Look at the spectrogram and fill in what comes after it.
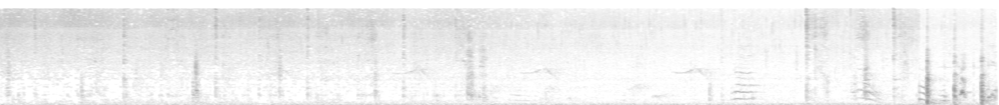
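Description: Potato wedges sizzling as they fry in oil in a metal wok, with a metal spatula scraping and clicking against the pan as they are stirred. The sizzle fades gradually, and the spatula's sharp clicks come more often near the end.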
